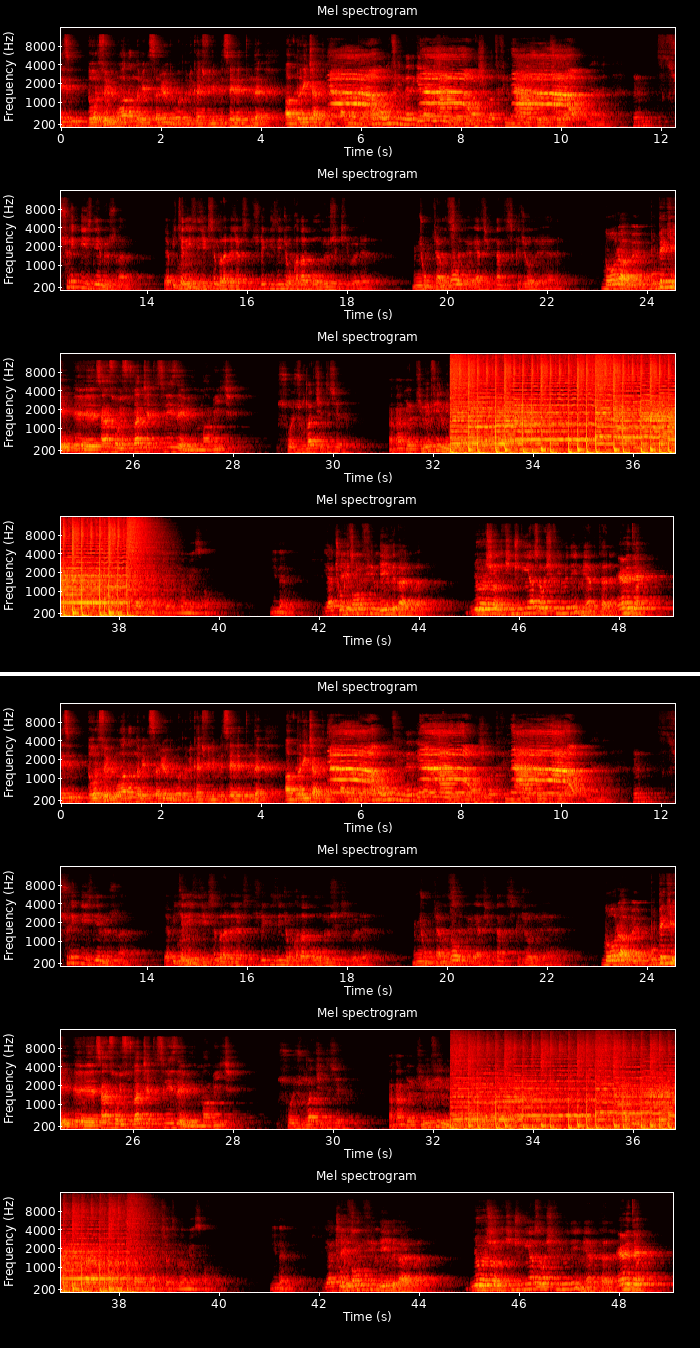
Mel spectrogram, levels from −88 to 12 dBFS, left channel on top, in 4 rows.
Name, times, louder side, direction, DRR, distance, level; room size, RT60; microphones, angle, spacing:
voice 1, 0.0-6.4 11.4-11.6 14.5-14.9 19.3-19.7 20.0-20.2 23.1-28.0 31.1-31.4 35.7-39.8 41.0-41.4 42.4-42.9 45.0-45.6 46.3-46.6 48.0-48.4, equal, 20° right, -1 dB, 1.3 m, -34 dB
sound 1, 5.3-6.4 7.2-8.3 9.0-10.4, right 1 dB, 35° right, 1.0 m, -28 dB
voice 2, 6.2-10.2 10.5-10.9 12.0-13.6 14.3-18.4 19.4-22.2 28.9-30.2 31.4-33.7 42.1-44.1 45.1-48.4, left 2 dB, 35° left, 0 dB, 0.9 m, -38 dB
sound 2, 32.3-38.6, left 5 dB, 55° left, 0.3 m, -23 dB
9.7 x 7.5 x 2.9 m, 1.5 s
head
